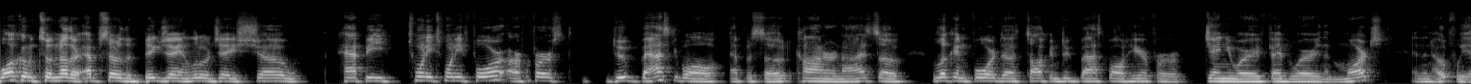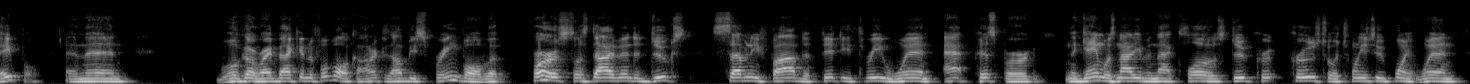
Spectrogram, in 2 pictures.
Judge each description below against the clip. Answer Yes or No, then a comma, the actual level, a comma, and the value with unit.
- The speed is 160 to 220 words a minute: Yes, average, 170 wpm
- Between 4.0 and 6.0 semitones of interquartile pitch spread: No, average, 3.1 semitones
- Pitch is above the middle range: No, medium, 140 Hz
